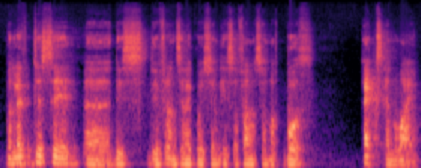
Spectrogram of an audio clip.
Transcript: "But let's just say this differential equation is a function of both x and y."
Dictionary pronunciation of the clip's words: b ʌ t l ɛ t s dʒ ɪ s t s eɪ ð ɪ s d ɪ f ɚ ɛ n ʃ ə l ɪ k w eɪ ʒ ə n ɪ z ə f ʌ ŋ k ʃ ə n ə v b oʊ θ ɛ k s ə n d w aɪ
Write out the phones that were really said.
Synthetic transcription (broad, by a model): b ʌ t l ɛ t dʒ ɪ s t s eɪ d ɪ s d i f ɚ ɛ n s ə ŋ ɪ k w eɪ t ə n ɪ s ə f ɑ ŋ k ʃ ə n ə f b oʊ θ ɛ k s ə n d w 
